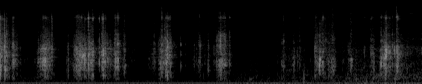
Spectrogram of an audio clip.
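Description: A small kraft cardboard box holding screws is turned in both hands and shaken, giving a series of short, dry, crunchy rattling bursts with a bright, papery edge. The bursts come in quick irregular clusters with brief quiet gaps and almost no low end or ring.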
